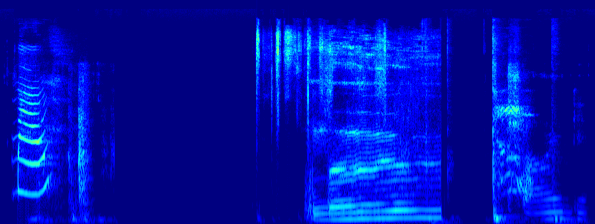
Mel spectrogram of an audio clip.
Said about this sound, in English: Let's play the no talking game. Meow. You lose, you stupid fucking cat idiot.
